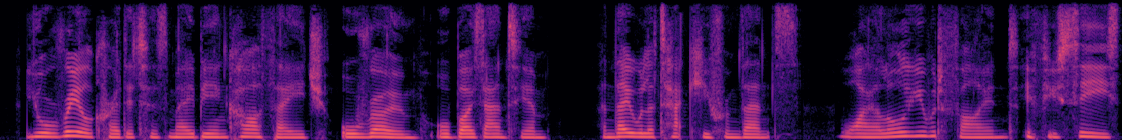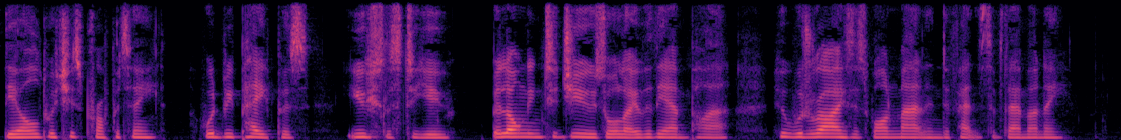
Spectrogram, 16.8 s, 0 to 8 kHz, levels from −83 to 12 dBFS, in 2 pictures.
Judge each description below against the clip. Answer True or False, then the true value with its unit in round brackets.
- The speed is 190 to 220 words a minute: True (195 wpm)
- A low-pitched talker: False (190 Hz)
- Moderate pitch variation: False (2.1 semitones)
